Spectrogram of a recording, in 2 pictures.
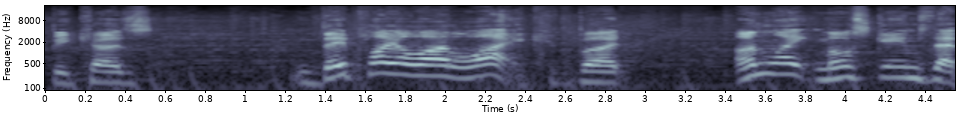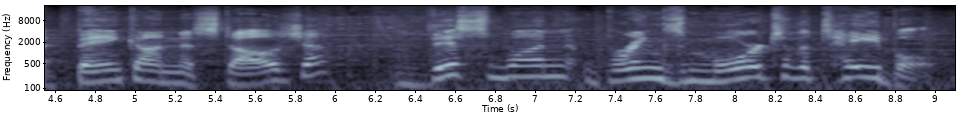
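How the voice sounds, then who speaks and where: A man delivering an informal video game review in a conversational, emphatic way, pausing for dramatic effect. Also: sits high, fairly bright tone. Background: music under the voice.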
